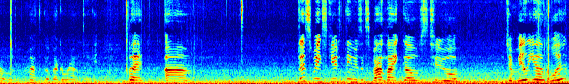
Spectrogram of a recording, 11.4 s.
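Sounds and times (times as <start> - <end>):
car driving on a road: 0.0 - 11.3
steady humming tone: 0.0 - 11.3
speech: 6.1 - 9.4, 10.1 - 11.3.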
